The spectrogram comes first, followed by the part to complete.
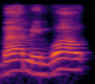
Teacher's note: start with the lips. Okay, so you have Ba, Mim, Waw, both lips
